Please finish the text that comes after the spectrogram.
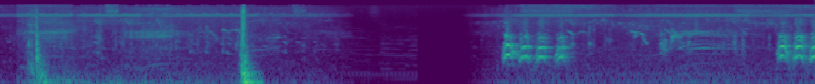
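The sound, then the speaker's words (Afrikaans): Sheep bleat repeatedly at the Tankwa Fontein farmstead in the second half, several wavering cries overlapping, after a stretch of thumps, a loud knock and a brief silence, with a steady high hiss throughout. “Hy's by die skaap daar aan die ander kant.”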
